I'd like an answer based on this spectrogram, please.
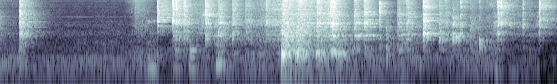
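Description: Metal saucepan and wire-mesh sieve knocking and clinking against a plastic measuring jug while warm milk is strained: a single clink, a second of quiet, then a busy run of knocks and clatters.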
